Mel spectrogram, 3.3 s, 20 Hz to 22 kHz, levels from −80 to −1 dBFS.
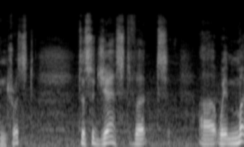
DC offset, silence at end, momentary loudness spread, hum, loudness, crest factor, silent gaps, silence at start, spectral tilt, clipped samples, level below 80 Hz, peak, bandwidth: under 0.1%; 0 s; 18 LU; none; -26 LUFS; 16 dB; none; 0 s; -5 dB/octave; under 0.1%; -52 dBFS; -10 dBFS; 14.5 kHz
